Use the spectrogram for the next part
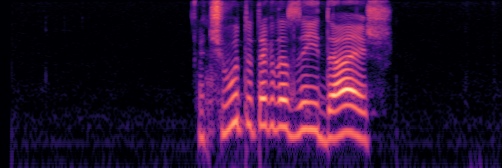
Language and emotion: Russian, angry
